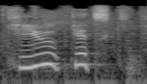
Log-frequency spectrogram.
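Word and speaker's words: 吸血鬼: Mais il existe un mot plus traditionnel, écrit en kanji comme cela, qui se prononce kyuketsuki.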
